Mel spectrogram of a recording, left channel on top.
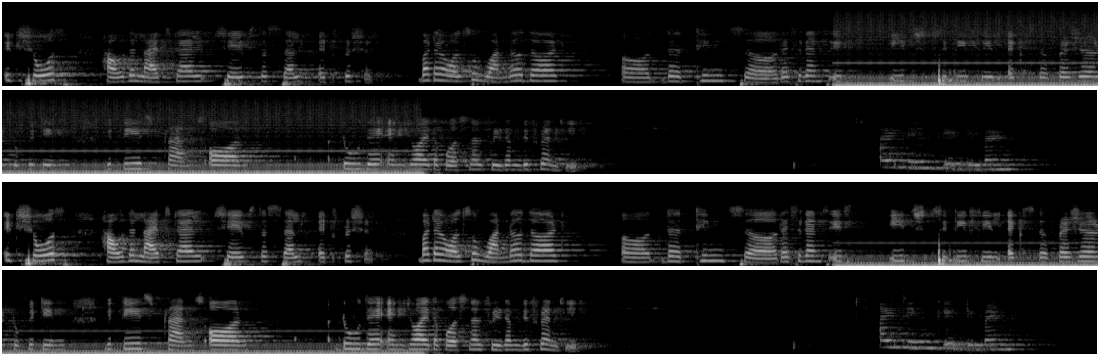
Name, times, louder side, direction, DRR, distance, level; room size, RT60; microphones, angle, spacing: voice 1, 0.0-3.7 4.2-5.6 6.2-8.5 8.9-13.4 14.3-16.7, right 3 dB, 55° right, 9 dB, 0.9 m, -32 dB
Engine, 8.3-15.2, left 2 dB, 70° left, 0.7 m, -29 dB
voice 2, 19.7-21.0, right 2 dB, 75° right, 4 dB, 6.7 m, -41 dB
28.0 x 17.5 x 8.5 m, 1.2 s
head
